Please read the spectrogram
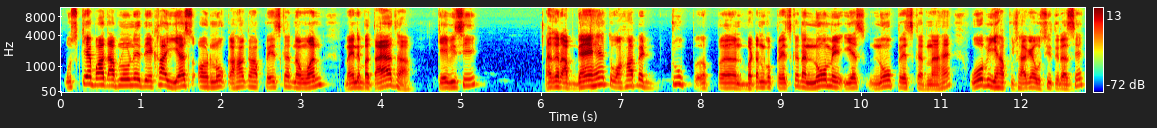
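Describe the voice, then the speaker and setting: A man's voice: a little high, animated, normal speed, sharp tone. A man giving an informal, emphatic and repetitive explanation of instructions, mixing in English words. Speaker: channel host explaining instructions.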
